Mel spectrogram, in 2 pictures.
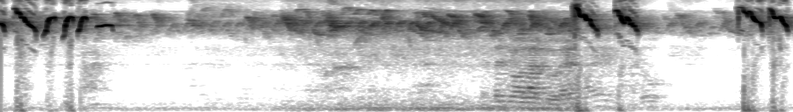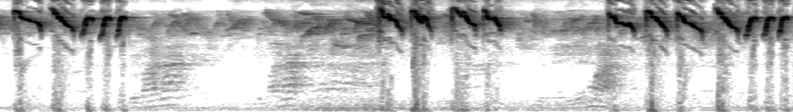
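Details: Plain flowerpecker (pleci), recorded for training other songbirds and likened to canary. Clusters of rapid, very high, piercing chirps come in separate bursts with gaps between them, and a brief murmur of other noise midway.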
